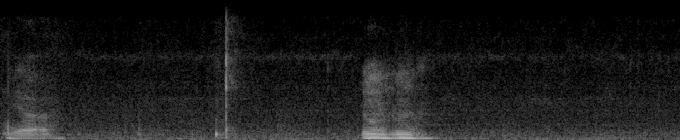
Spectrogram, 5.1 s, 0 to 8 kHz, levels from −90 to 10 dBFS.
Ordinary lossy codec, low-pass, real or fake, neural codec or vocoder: Opus, 16 kbps; 7.2 kHz; fake; codec, 16 kHz, 2 kbps, FunCodec, trained on Chinese and English, 25 frames a second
